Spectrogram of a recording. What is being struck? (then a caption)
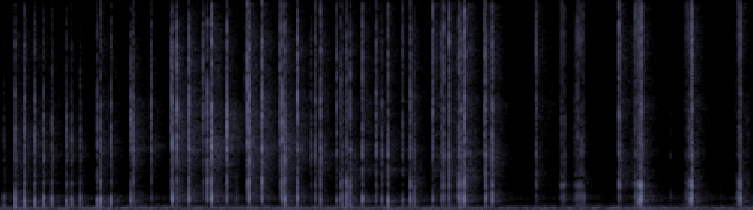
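Small metal tea tin. Long nails rapidly tap and scratch the side of a hollow, hand-sized octagonal printed metal Fortnum & Mason "Victoria Grey" tea tin with its lid on. The result is a dense run of short, bright metallic clicks with a thin tinny tone and no lingering ring. The tapping thins out to fewer, spaced taps near the end over a faint steady low hum.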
